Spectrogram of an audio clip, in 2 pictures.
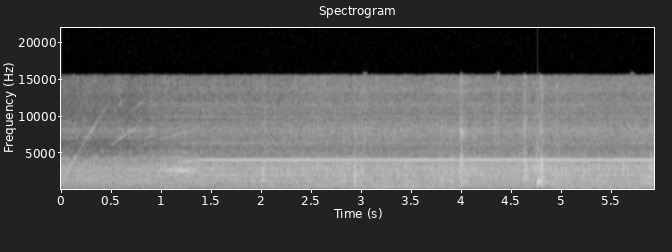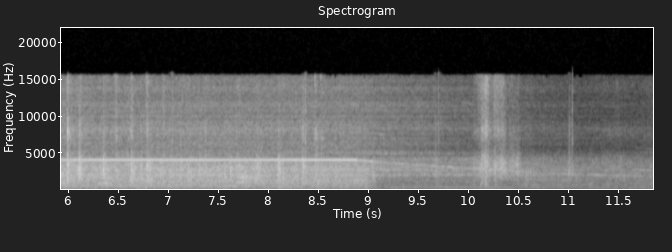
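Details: Brother DCP-L2540DW laser printer (page count 277,000) after a fuser assembly replacement: a smooth, even print cycle with steady whirring and no grinding, then winding down.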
